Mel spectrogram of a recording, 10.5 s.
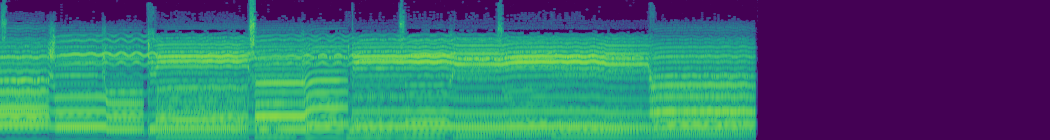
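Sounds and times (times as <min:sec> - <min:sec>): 
viola playing: 0:00.0 - 0:07.6.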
